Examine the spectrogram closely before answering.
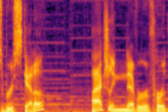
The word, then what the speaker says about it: bruschetta: So bruschetta is supposed to be pronounced with K for the ch because Italian and I hate how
